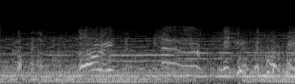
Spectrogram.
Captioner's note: sobbing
